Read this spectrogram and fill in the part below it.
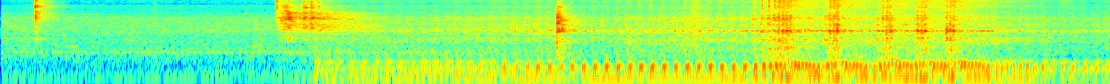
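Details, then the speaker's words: Hero Super Splendor motorcycle: click and thump, fires and settles into even putter, rising briefly with throttle, no knock; smooth, normal idle. "इसके engine में सांड कोरबा के messenger सा उतना smooth और चिकना मक्खन कर दिया है"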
